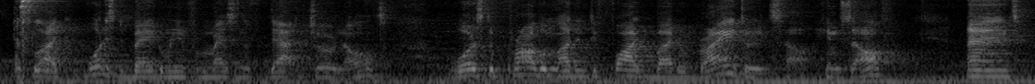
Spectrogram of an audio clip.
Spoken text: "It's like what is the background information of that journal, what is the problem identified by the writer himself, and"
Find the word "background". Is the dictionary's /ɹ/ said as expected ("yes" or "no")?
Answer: no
